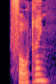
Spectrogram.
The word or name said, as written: FORDRINGERNE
